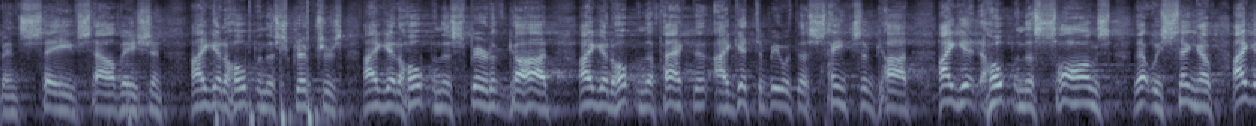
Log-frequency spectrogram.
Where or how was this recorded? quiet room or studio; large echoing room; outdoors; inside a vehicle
large echoing room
